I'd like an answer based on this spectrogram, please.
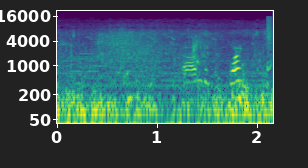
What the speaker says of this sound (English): Shitty winds! Shitty winds! It's so cold!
